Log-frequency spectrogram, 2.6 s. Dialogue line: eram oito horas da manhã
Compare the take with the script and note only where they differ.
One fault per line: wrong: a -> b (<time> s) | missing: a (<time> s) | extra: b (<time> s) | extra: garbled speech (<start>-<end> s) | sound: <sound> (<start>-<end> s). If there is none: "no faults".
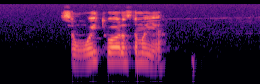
wrong: eram -> são (0.6 s)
